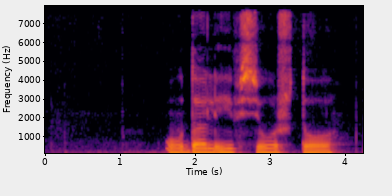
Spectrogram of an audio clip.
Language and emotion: Russian, sad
